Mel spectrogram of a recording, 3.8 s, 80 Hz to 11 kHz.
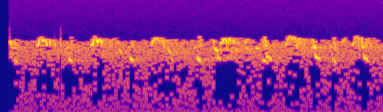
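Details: Lesser spotted eagle (Clanga pomarina) on a Latvian nest live-cam, 1 July 2013, about 14:28, gives thin, high yelping notes about twice a second over a steady low hiss.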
